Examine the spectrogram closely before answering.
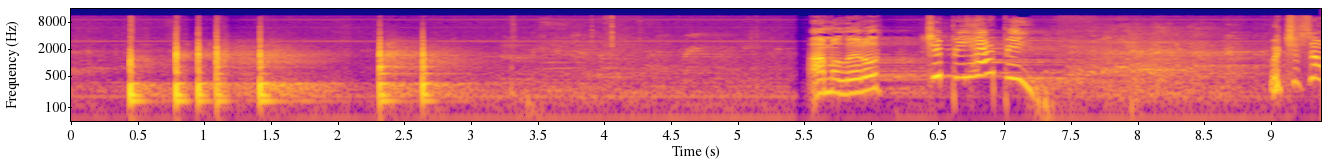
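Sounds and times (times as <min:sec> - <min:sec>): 
rhythmic knocking on the wooden door of a house: 0:00.4 - 0:01.6, 0:02.3 - 0:02.8
speech: 0:05.6 - 0:07.4, 0:09.0 - 0:09.3
laughter: 0:07.3 - 0:09.3.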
